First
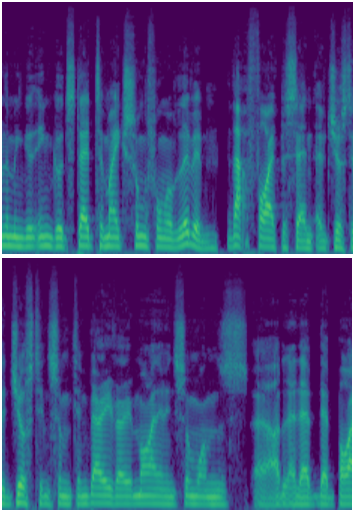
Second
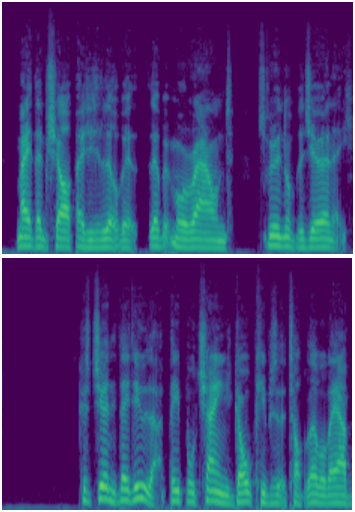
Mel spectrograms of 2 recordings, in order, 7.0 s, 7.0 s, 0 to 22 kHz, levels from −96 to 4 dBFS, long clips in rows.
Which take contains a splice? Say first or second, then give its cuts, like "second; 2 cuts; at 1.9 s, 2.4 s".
first; 1 cut; at 2.1 s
